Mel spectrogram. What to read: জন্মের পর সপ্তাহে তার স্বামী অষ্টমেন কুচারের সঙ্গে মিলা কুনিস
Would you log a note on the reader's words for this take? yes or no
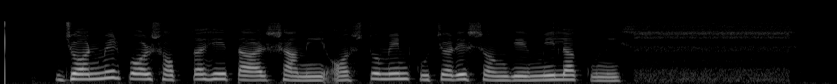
no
